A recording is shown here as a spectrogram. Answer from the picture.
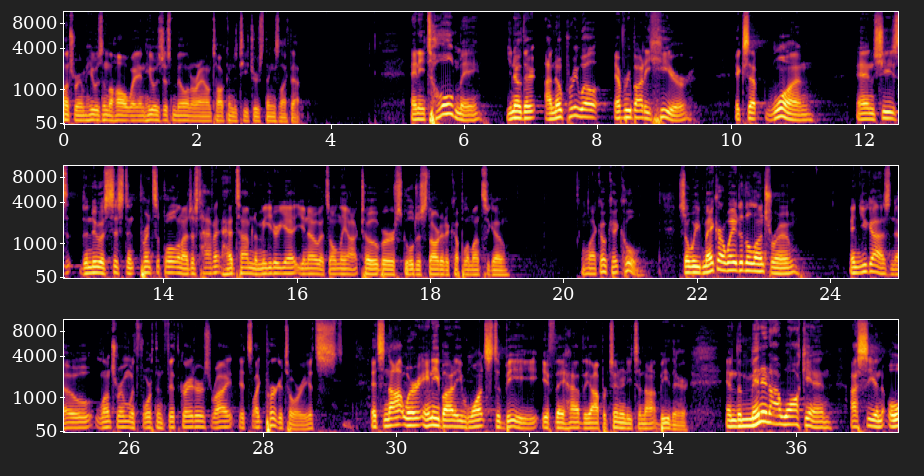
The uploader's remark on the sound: at the 8:30 contemporary service at Restore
